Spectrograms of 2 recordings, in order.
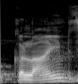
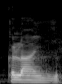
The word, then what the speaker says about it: climbs: CLIMBS, इसमें B silent है, इसको क्लाइंब्स नहीं पढ़ना, क्लाइंब्स पढ़ना है.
